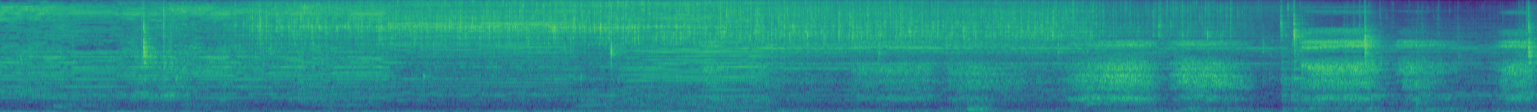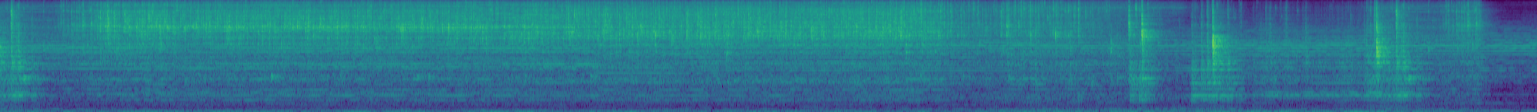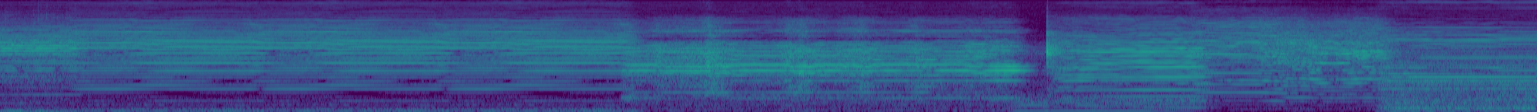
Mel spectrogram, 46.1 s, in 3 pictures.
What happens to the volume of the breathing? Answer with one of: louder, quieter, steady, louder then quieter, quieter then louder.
louder.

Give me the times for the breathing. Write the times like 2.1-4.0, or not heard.
7.0-15.3.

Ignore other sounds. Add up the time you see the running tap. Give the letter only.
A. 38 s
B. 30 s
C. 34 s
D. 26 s
B.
